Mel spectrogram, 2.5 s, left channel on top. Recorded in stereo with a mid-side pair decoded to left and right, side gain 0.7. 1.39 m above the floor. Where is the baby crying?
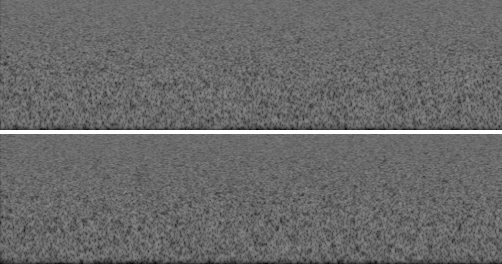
No baby crying in this recording.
